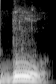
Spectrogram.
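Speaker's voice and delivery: "বু" as a heavy emphatic d; thick sound. Shown as a demonstration. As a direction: make the consonant of "বু" thick and full. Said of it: "মোটা sound হবে". ("বু" মোটা করে উচ্চারণ)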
